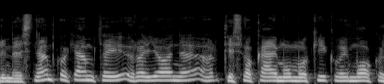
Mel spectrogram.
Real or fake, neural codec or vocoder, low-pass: real; none; 10.8 kHz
